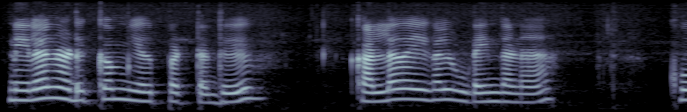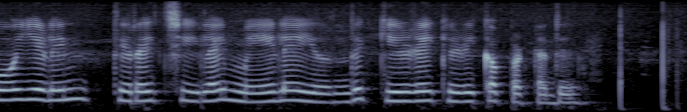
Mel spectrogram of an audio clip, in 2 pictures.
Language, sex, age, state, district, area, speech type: Tamil, female, 30-45, Tamil Nadu, Mayiladuthurai, rural, read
